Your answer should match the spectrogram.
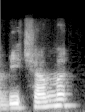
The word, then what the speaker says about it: Beauchamp: due autori sono inglesi ma sapete che ovviamente beauchamp evidentemente di origine francese lo sapete che gli americani perché non c'era tutto a modo loro quindi questo questo il primo nome si pronuncia beacham il secondo me si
